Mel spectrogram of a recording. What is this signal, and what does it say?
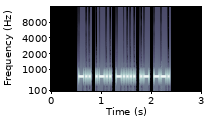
Morse code, heard as a keyed tone, about 36 wpm, 700 Hz. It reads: DL6AG
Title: DXCC-100 Call Signs - 5 Characters - 35wpm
